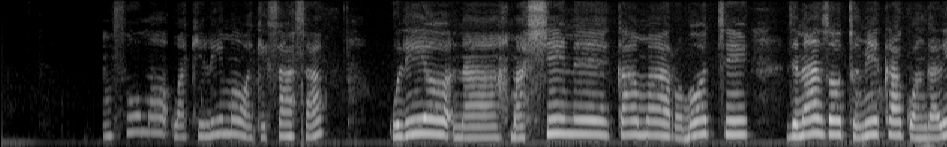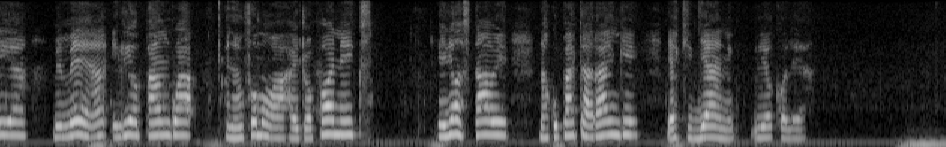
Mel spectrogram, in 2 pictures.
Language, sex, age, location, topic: Swahili, female, 18-24, Dar es Salaam, agriculture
